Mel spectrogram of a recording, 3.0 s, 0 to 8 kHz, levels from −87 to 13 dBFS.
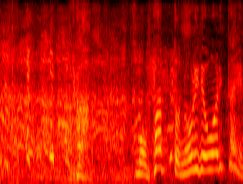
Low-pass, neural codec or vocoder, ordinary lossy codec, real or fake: none; none; none; real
